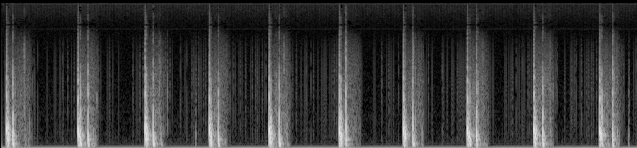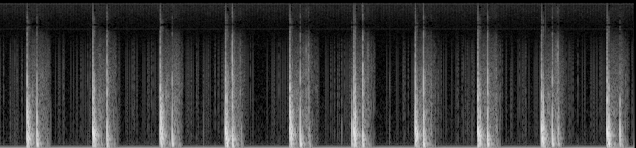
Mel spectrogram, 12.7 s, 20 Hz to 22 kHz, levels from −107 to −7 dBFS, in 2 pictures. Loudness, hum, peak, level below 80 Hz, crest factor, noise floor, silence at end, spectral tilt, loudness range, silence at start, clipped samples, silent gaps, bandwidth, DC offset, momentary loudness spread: -28 LUFS; none; -10 dBFS; -48 dBFS; 18 dB; -65 dBFS; 0.15 s; -7 dB/octave; 1 LU; 0.05 s; under 0.1%; none; over 20 kHz; 0.4%; 8 LU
